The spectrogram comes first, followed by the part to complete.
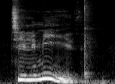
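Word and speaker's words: تلميذ: A student is tilmid.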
